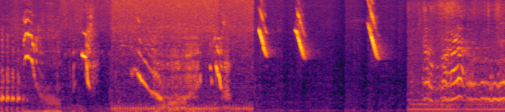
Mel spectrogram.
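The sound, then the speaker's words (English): Happy cheetahs chirping in a series of high, bird-like calls that sweep downward, some ringing out alone in near silence and others over a steady low rumble of background noise. “These are happy cheetahs.”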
